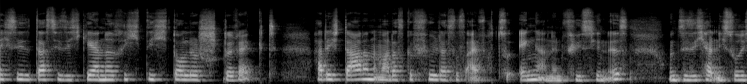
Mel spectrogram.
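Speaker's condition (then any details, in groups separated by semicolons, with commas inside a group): No condition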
